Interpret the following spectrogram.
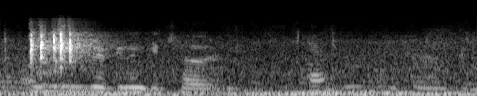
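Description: A quick rattle of several small clinks near the start, followed by faint voices over a low steady hum.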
